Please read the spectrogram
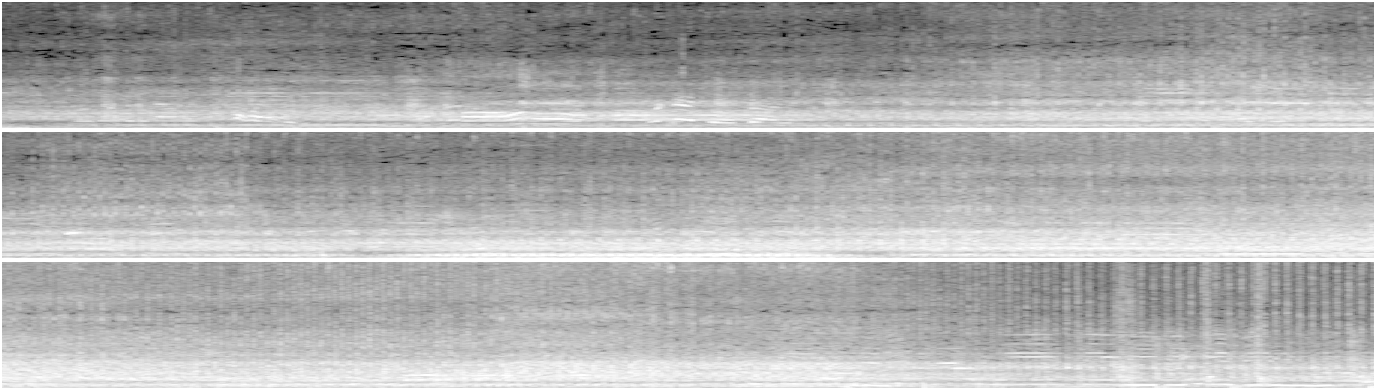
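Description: Farm tractor's diesel engine working under load as it pulls a tine cultivator through dry soil, growing louder over the first several seconds as it comes closer and then holding steady and loud.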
